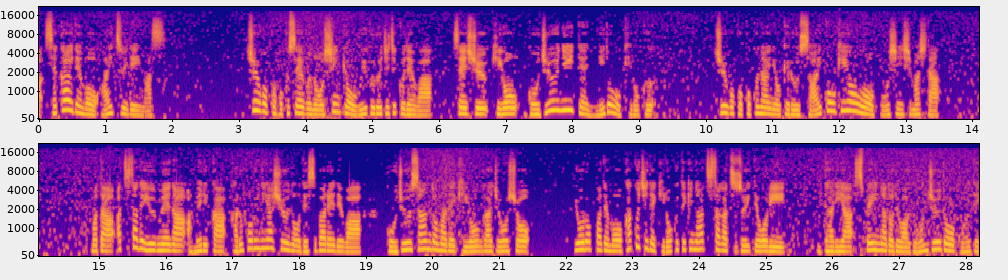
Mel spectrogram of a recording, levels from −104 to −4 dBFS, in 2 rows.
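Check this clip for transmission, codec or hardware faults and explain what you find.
The speech shows one fault: overdone noise removal, present throughout. Aggressive noise reduction cuts frequency bands near its noise estimate, leaving twinkling near-silence between phrases.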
